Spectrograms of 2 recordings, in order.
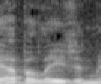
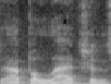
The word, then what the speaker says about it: Appalachian: And that is how you say it, apparently. I used to say Appalachian many years ago. It's Appalachian State, which sounds kind of cool.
